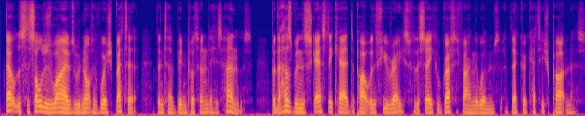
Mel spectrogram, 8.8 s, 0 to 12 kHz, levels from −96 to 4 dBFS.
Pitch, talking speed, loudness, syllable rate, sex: 120 Hz, 265 wpm, -21 LUFS, 6.7 syllables/s, male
